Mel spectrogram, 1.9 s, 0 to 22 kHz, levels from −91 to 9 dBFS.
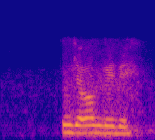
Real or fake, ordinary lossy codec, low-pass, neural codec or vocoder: real; Opus, 16 kbps; 7.2 kHz; none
